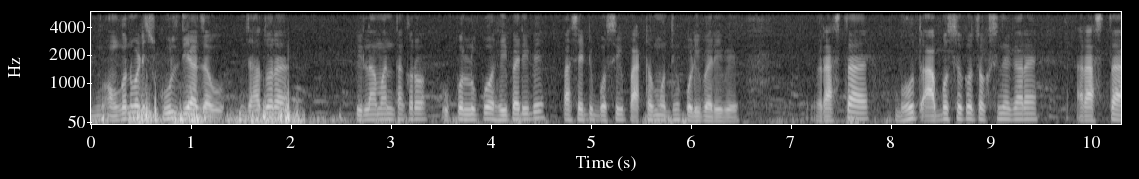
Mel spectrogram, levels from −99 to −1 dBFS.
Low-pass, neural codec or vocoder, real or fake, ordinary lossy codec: 5.4 kHz; none; real; none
